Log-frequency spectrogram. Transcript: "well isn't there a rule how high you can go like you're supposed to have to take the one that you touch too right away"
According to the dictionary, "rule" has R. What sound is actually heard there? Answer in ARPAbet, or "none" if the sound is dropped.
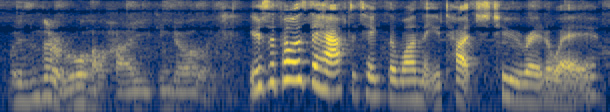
R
